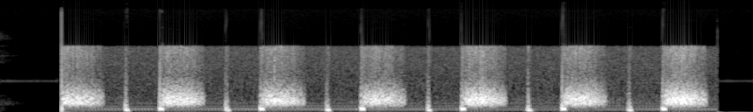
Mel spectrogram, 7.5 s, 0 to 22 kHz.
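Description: Regular heartbeat near 59 a minute, each beat followed by a long, soft blowing sound filling the gap before the next beat: an aortic regurgitation murmur.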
